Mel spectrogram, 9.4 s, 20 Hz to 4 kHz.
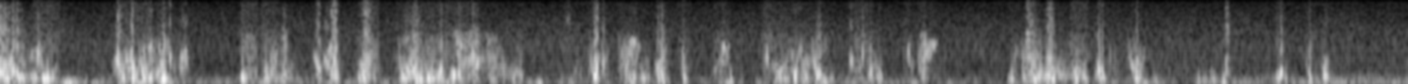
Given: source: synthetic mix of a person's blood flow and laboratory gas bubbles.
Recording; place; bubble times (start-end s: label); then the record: Doppler ultrasound of blood flow; subclavian vein
0.00-0.40 s: bubbles
0.74-1.27 s: bubbles
1.58-1.98 s: bubbles
2.08-2.28 s: bubbles
2.38-2.54 s: bubbles
2.63-3.50 s: bubbles
3.74-4.47 s: bubbles
4.52-4.61 s: bubbles
4.75-4.88 s: bubbles
5.08-5.58 s: bubbles
5.66-5.90 s: bubbles
6.02-6.26 s: bubbles
6.72-7.47 s: bubbles
7.50-7.64 s: bubbles
8.16-8.21 s: bubbles
8.48-8.59 s: bubbles
8.70-8.78 s: bubbles
8.80-8.91 s: bubbles
From the record:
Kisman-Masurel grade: 333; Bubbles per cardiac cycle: rolling drumbeat, 9 or more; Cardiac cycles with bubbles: 50 to 99%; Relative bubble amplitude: loud (0.450 to 0.775); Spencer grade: 3 (all of the cardiac periods contain showers or single bubble signals, but not dominating or overriding the cardiac motion signals); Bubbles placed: anywhere in the cardiac cycle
